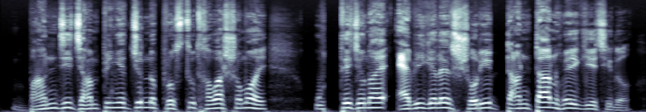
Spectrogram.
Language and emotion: Bengali, fearful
